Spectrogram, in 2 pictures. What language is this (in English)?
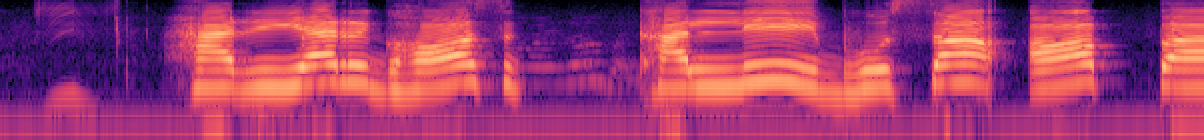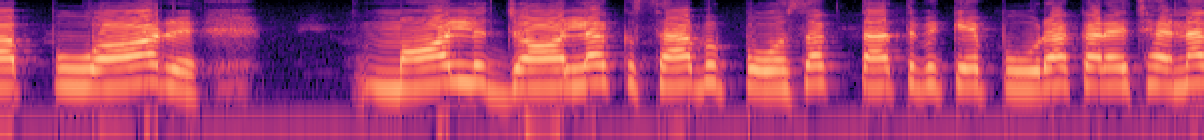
Maithili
